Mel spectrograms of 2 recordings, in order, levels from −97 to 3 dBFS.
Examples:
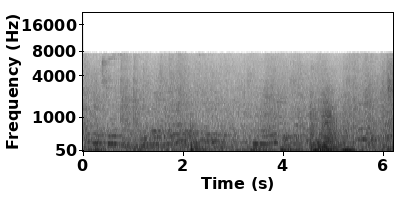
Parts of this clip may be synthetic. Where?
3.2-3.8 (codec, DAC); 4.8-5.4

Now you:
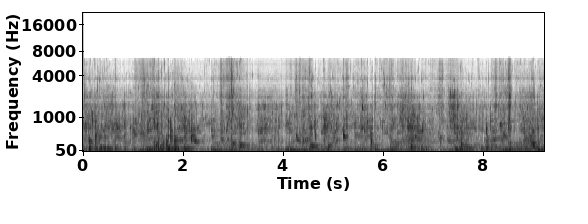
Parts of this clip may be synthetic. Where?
3.2-4.5 (codec, DAC); 6.9-7.5

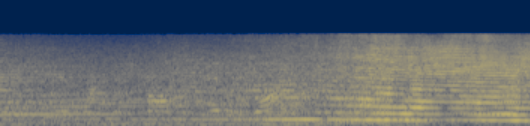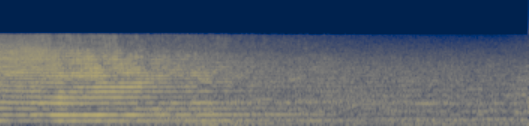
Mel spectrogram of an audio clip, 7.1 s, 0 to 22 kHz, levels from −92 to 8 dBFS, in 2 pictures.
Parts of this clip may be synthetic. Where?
3.2-3.8 (codec, DAC)

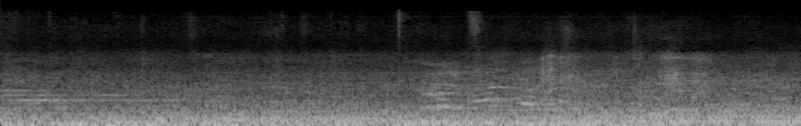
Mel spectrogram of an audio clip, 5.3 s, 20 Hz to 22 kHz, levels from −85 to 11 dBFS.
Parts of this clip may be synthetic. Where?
0.0-0.4 (codec, DAC); 1.2-1.6; 2.6-5.3

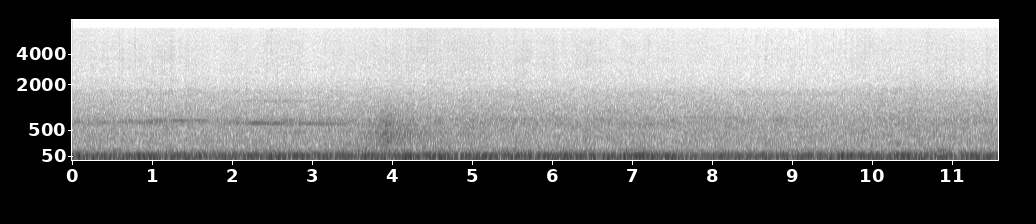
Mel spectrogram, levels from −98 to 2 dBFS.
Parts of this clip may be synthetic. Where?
0.0-2.3 (codec, DAC); 2.9-8.2; 9.7-11.6

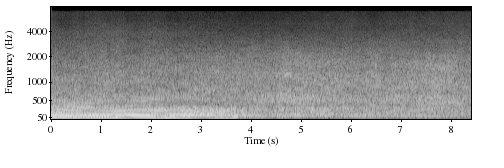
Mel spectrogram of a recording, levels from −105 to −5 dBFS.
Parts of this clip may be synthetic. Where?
0.0-2.7 (codec, DAC); 3.6-7.0; 7.5-8.4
